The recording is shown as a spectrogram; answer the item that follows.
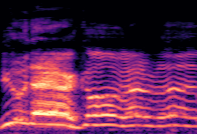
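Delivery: shrill, high, loud barking with stretched "go". Narrating the master's reaction to the attack, barking orders. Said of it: "starts barking out orders".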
